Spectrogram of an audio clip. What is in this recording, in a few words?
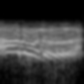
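attack position, mood med, Turkish; War Thunder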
